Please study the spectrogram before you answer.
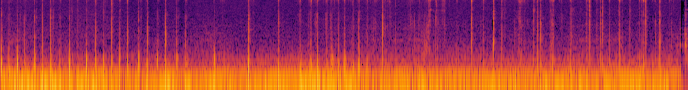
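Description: Fingers tap repeatedly on a freshly unwrapped mini acrylic standee, a thick slab about a third of an inch, UV-printed, which feels well made. Many short, dry clicks with very little ring sit over a steady low hum throughout the clip.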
